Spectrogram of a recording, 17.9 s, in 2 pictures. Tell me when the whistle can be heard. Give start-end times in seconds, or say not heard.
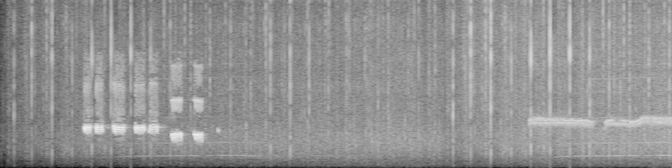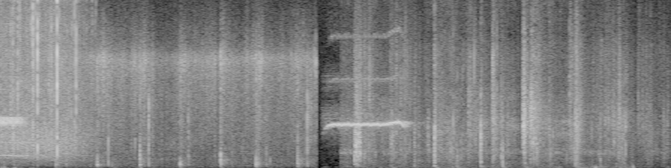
1.1-2.7, 7.0-9.3, 13.2-14.5.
